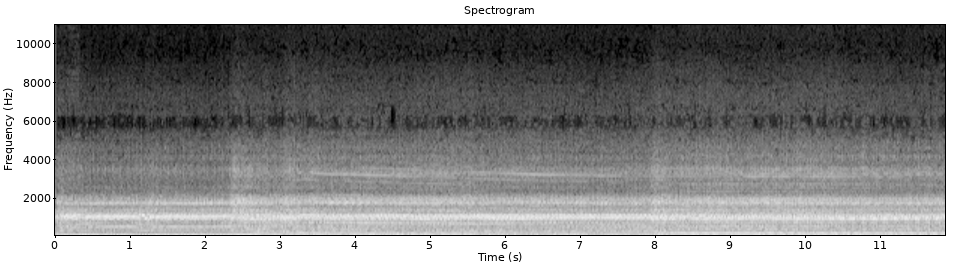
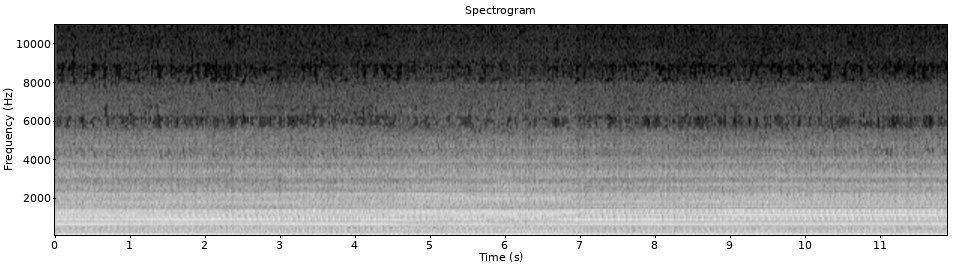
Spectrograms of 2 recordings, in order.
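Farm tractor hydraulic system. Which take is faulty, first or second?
first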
